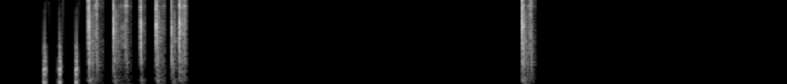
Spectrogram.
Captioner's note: keyboard clicks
